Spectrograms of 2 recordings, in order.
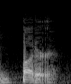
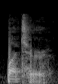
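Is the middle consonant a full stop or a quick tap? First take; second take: tap; full stop. First: The middle consonant is a quick tongue tap. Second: The middle consonant is a full t stop. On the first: "So in North American English, you say butter" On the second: "where you say butter, that involves a full t stop"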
